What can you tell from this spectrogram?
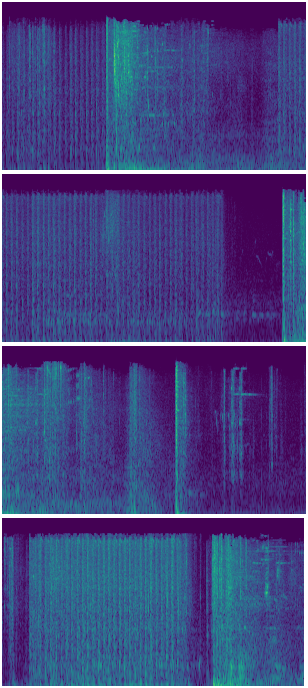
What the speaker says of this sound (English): I can see the bullets firing.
